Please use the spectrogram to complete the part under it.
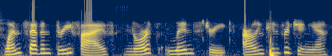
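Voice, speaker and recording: Recorded woman's voice for a phone menu, played over a landline phone, steady and measured. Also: medium pitch, low-quality recording. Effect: automated voice heard over a landline phone.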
